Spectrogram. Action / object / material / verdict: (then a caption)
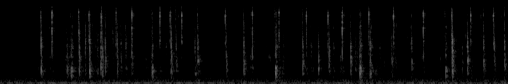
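tap / plastic mechanical keyboard keys / plastic / none. A Lofree mechanical keyboard with a white plastic case and round pink and grey plastic keycaps is typed on rapidly with fingertips and long red nails. About thirty crisp, bright plastic clicks come in quick, uneven bursts, each dying away almost instantly. A faint music bed and a low steady hum sit underneath.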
